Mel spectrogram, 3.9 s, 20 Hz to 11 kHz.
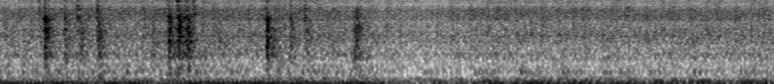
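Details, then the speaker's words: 1967 Chevelle 283 V8 during break-in, column-shift Powerglide in park, idling about 570 rpm per timing light, slight cam heard: low, lumpy idle with loose metallic clanks early on; typical Powerglide clatter. "Yeah and this is what brings back the memories the clanky Clank of the uh call shift power glide look"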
